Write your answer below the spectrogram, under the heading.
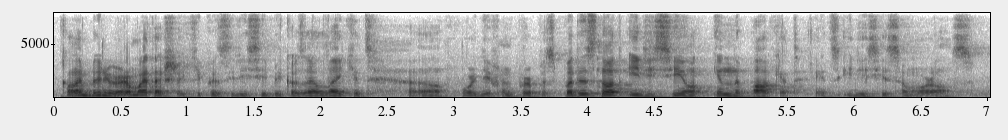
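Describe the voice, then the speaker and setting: A man with a Russian accent casually reviewing knives at a table for his channel, halting with many fillers and restarts. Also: mid-range voice, creaky, a little hiss or hum. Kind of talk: casual knife review vlog. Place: indoors at a table.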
